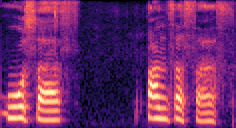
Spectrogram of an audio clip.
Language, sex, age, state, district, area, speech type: Kashmiri, female, 18-30, Jammu and Kashmir, Anantnag, rural, spontaneous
